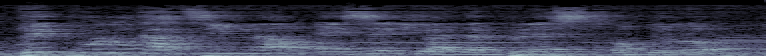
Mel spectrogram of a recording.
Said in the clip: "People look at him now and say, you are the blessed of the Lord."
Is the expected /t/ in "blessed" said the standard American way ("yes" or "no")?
yes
